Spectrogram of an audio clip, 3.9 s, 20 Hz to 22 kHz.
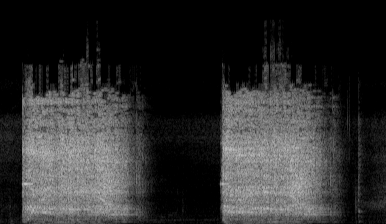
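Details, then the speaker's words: Arrma Limitless RC car after binding and calibration fixes and an AVC malfunction fix, electronics still cold, brake rate about 50: two clean throttle bursts, each a smooth high whir of about a second winding down evenly; motor and brake working normally. "you always want to turn this brake rate down on a speed run so everything's working about the way it should"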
